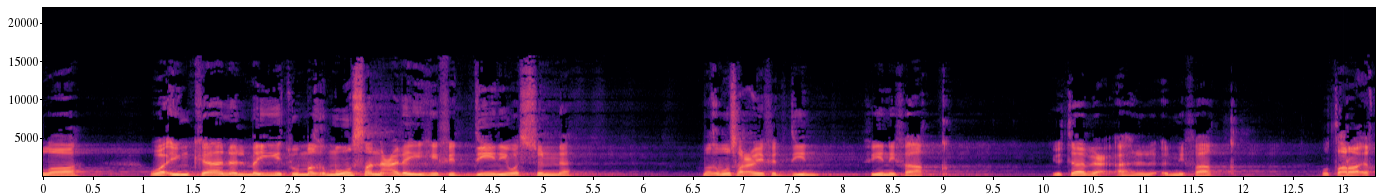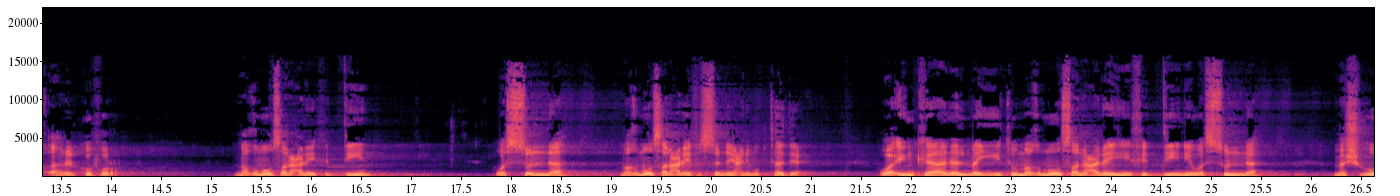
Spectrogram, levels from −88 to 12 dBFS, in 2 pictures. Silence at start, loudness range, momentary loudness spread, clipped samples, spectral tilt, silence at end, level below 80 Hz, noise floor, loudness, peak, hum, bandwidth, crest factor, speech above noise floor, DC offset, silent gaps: 0 s; 6 LU; 12 LU; under 0.1%; -5.5 dB/octave; 0 s; -50 dBFS; -48 dBFS; -12 LUFS; 0 dBFS; none; 15 kHz; 12 dB; 36 dB; under 0.1%; none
